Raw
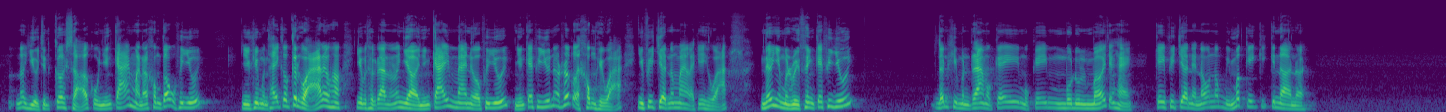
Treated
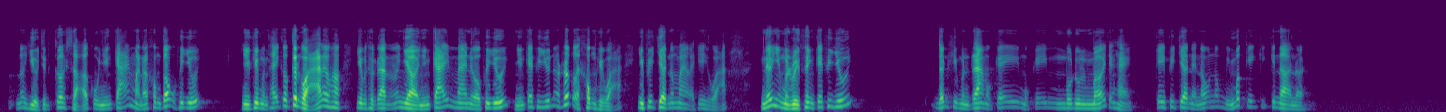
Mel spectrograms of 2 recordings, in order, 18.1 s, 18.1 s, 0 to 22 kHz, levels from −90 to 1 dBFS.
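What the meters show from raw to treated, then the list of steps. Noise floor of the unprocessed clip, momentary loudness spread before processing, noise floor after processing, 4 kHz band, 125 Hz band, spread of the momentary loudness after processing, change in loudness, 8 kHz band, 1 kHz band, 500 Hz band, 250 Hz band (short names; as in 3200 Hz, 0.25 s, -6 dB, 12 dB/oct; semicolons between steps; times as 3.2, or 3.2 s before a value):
-70 dBFS, 9 LU, -85 dBFS, -2.0 dB, -3.5 dB, 18 LU, -0.5 dB, n/a, -0.5 dB, 0.0 dB, -2.5 dB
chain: in parallel at -9 dB: soft clip -21 dBFS, distortion -10 dB; on the sum: downsampling 16000 Hz; upward expander 2.5:1, over -29 dBFS; gain +5.5 dB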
